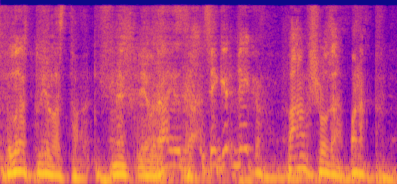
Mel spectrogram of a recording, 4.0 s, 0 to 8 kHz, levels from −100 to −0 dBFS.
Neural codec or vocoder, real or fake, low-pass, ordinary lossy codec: codec, 16 kHz, 1.1 kbps, Voila-Tokenizer; fake; none; none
